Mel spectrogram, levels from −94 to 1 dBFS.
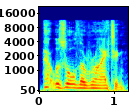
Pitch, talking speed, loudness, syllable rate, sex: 150 Hz, 250 wpm, -15 LUFS, 5.6 syllables/s, male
